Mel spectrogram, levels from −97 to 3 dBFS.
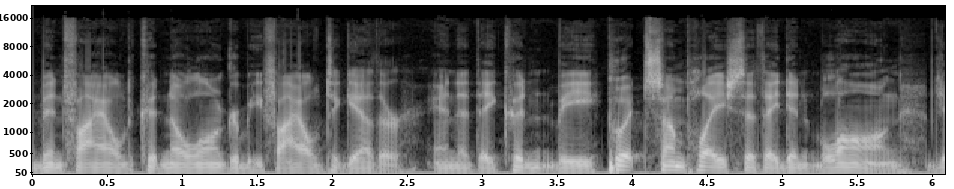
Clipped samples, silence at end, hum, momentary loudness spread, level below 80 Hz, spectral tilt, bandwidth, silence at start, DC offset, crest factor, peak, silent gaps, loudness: under 0.1%; 0 s; none; 6 LU; -36 dBFS; -5 dB/octave; 16.5 kHz; 0 s; 3%; 16 dB; -6 dBFS; none; -21 LUFS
